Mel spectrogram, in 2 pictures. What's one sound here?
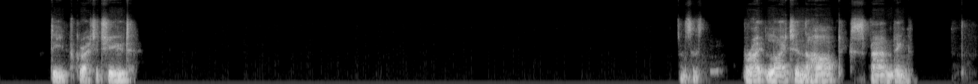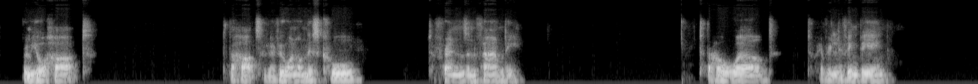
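A man speaks calmly and slowly over an online call, with long pauses.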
